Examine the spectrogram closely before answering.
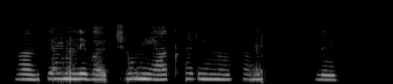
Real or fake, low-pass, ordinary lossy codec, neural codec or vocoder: fake; 7.2 kHz; AAC, 32 kbps; codec, 44.1 kHz, 1.7 kbps, Pupu-Codec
